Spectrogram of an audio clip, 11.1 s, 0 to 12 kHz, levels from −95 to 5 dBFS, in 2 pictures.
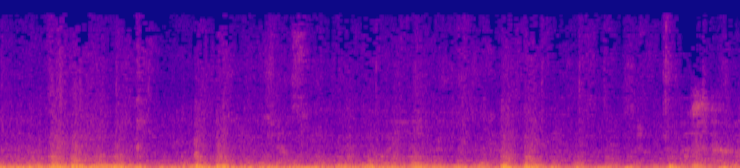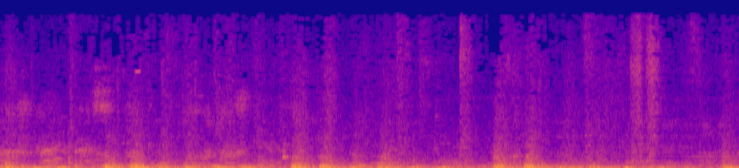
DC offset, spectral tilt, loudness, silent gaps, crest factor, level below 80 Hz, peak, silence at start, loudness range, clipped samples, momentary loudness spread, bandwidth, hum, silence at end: under 0.1%; -7.5 dB/octave; -31 LUFS; none; 18 dB; -34 dBFS; -10 dBFS; 0 s; 4 LU; under 0.1%; 9 LU; 11 kHz; none; 0 s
